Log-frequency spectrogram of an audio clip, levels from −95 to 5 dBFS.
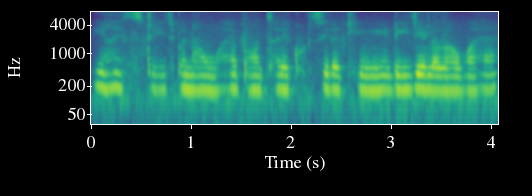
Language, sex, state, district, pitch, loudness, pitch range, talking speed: Hindi, female, Maharashtra, Gondia, 175 Hz, -17 LUFS, 170-180 Hz, 205 wpm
